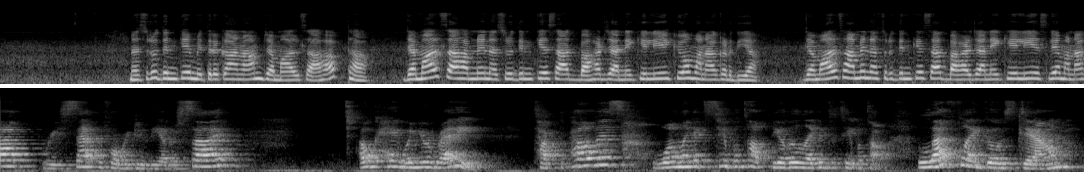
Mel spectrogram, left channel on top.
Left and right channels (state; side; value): different; both; correlation 0.00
